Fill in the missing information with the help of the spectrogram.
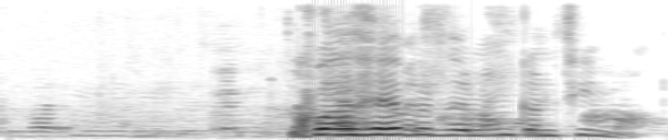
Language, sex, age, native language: Icelandic, male, 10, Icelandic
